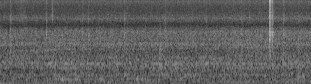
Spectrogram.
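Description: Vehicle engine and road noise heard from inside the cab as it rolls slowly forward, a steady low hum with one short click near the end.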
